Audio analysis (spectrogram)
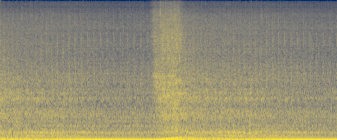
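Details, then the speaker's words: Cheap used dump truck idling after the bad fuel pump was replaced and wired into the old harness: steady, even low rumble with one quick throttle blip that rises and settles cleanly; runs good. "and run good it does that's exciting"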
